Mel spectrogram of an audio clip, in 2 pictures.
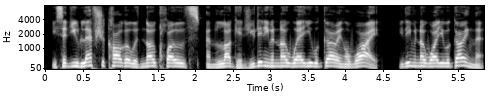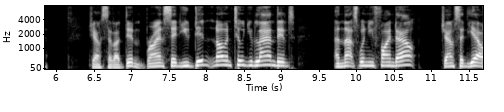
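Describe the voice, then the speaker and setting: A man recapping courtroom testimony by reading his own notes aloud, pushing up his voice for the quotes and dropping it low for the asides. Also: no echo, studio quality. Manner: relays quotes in a rising, emphatic tone, asides dropped low and quiet.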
